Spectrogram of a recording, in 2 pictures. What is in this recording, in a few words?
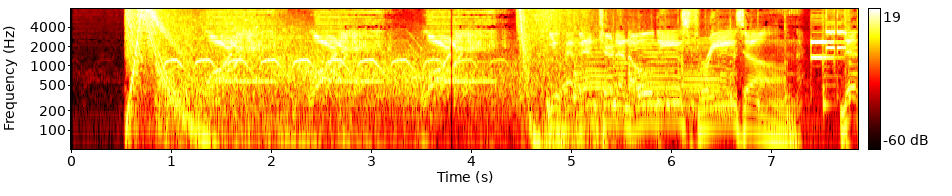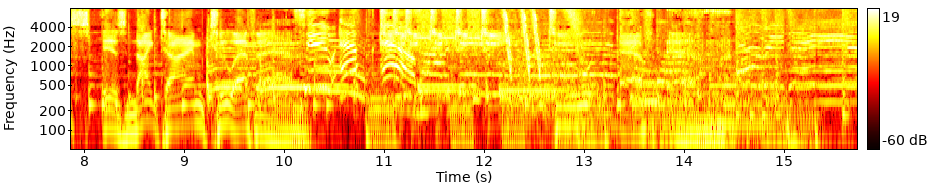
Sweepers; 2FM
